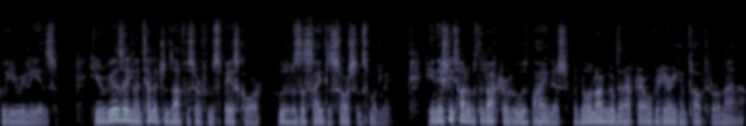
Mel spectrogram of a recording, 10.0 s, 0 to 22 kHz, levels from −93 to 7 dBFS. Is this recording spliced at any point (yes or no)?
yes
